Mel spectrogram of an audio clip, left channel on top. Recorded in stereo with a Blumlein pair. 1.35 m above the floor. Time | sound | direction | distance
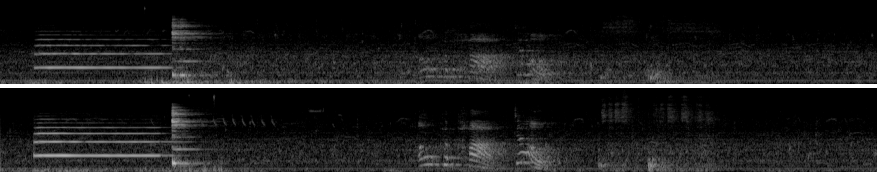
0.3 | a trumpet | 40° right | 1.0 m
1.7 | a cowbell | 35° right | 1.2 m
4.2 | a woman speaking | 60° right | 2 m
6.0 | writing | 55° right | 3 m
